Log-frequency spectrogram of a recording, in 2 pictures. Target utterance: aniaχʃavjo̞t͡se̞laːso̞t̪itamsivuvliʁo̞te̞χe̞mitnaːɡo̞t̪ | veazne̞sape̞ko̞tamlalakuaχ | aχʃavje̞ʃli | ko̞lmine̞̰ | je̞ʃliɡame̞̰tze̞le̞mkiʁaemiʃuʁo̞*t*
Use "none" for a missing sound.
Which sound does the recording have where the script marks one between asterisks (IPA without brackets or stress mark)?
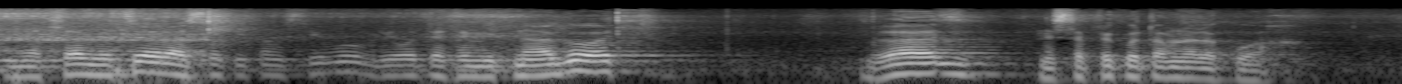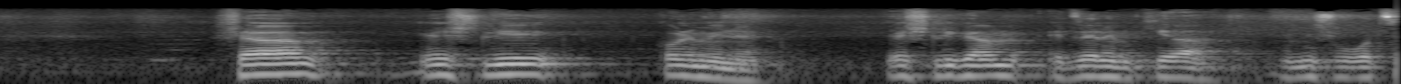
t͡s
